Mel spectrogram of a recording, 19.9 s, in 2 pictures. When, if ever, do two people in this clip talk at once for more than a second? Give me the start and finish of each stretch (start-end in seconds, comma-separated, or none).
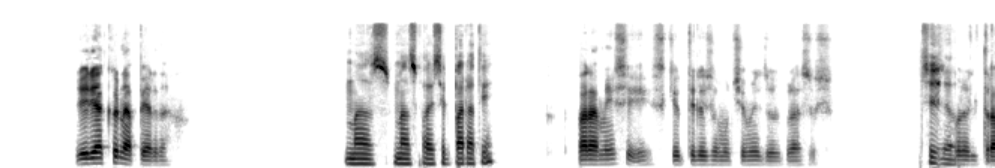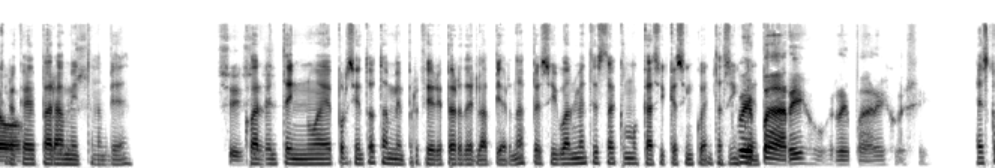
9.5-10.9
